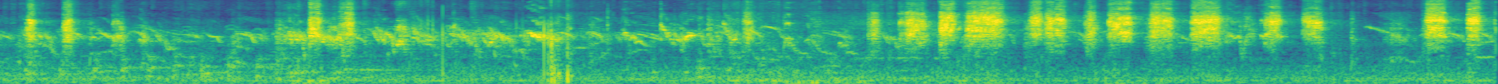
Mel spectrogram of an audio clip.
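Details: Chirping from a budgerigar colony that holds a breeding pair: softer warbled twitters first, then a long run of loud, sharp, evenly spaced high chirps.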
